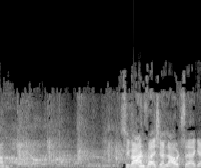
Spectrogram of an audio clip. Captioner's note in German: Heiterkeit und Beifall CDU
